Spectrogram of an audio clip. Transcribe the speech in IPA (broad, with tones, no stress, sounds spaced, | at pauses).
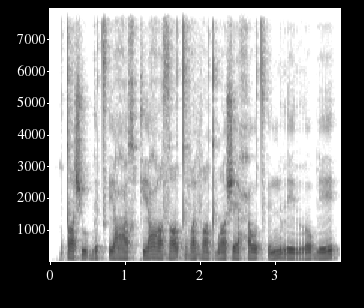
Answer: tˤ ɛ˨˩ ʃ u˨˩ b ɘ˩˥ t͡sʼ e˨˩ ʕ ɐ˩˥ χ kʲ ɐ˩˥ ʕ ə˩˥ zˤ ɛ˩˥ tˤ v ə˩˥ v ɒ˨˩ tˤ b ɒ˩˥ ʃ ɛ˨˩ ħ ɔ˨˩ t͡sʼ ɘ˩˥ ŋ r e˨˩ r ɔ˩˥ b e˩˥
